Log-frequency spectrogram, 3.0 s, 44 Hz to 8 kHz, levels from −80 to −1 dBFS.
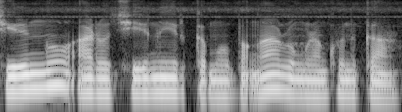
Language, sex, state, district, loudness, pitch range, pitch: Garo, male, Meghalaya, South Garo Hills, -17 LUFS, 100-120 Hz, 110 Hz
